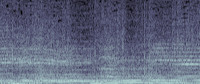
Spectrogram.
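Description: A song playing: singing over instrumental accompaniment with a steady bass pulse.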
